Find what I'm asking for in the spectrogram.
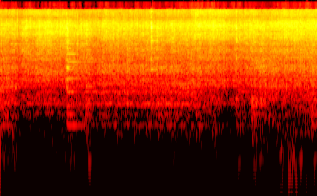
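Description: Squash, potato and carrot sizzle steadily in a hot pan while being stirred, a close, continuous frying hiss with occasional scrapes of the utensil. No one speaks.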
